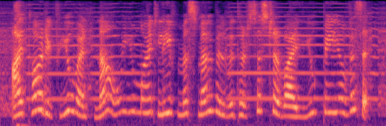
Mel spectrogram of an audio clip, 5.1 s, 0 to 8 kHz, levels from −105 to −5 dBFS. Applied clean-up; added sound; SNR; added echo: none; Bowed string instrument; 13 dB; reverberation time 0.2 s.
